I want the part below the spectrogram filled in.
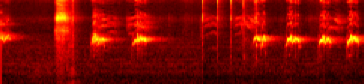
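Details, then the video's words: Greater green leafbird song of clear, slightly buzzy whistles repeated roughly every half second, broken by a noisy burst and a few sharp clicks. "Burung cucak ijo, bikin adem indah dengarnya"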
